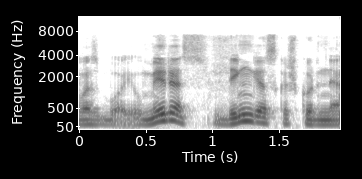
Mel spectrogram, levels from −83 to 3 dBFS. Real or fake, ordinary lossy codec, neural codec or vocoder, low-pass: real; MP3, 48 kbps; none; 7.2 kHz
